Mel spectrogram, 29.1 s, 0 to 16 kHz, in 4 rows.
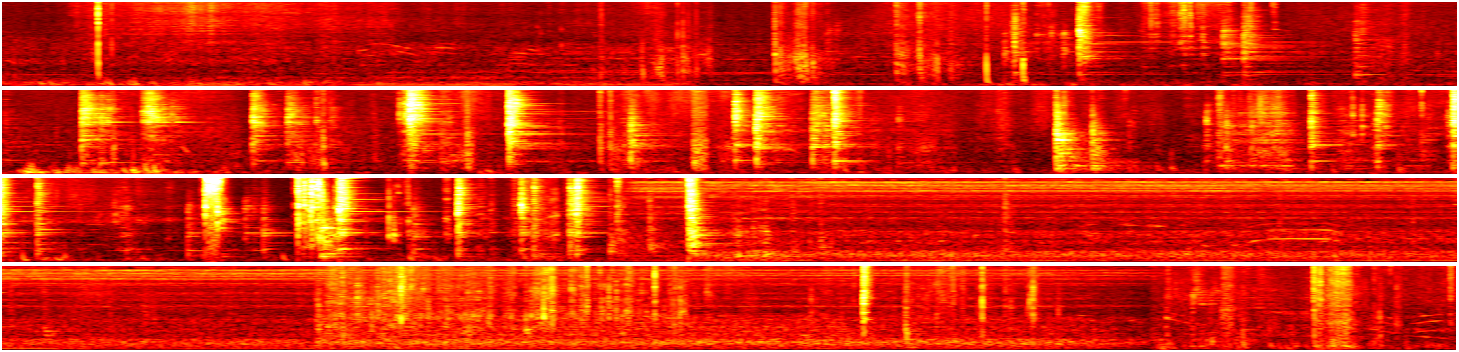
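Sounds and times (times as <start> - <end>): dishes and utensils clattering: 5.0 - 7.0, 7.7 - 18.5
steady hiss: 17.4 - 28.0.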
